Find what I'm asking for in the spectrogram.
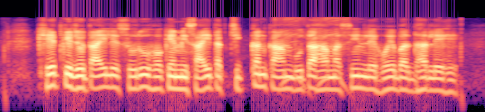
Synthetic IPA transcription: kʰeːt̪ked͡ʒoːt̪aːilesʊɾuɦoːkemɪsaːit̪ɐk̚t͡ʃɪkːənkaːmbuːt̪aɦamɐsiːnleɦoːebɐɾd̪ʱɐɾleːɦeː

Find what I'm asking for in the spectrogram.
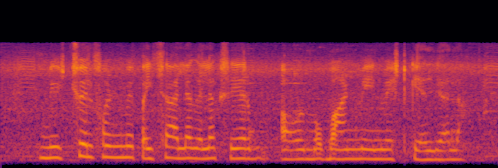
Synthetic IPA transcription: mjuːt͡ʃuəlpʰə̃ɳɖmẽpɐɪsaɐləɡɐləɡʃeːəɾɔːɾmoːbaːɪlmẽɪnʋeːsʈkijəld͡ʒaːlaː

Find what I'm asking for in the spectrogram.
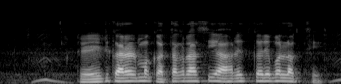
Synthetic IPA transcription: kɾeɖiʈkaɾəɽmãkət̪akɾasiaɦɾit̪kəɾebələk̚t̪ʰḛ

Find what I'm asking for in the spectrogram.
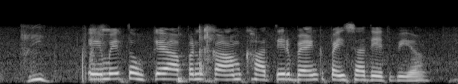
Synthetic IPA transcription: eːmẽːt̪oːkeːaːpənkaːmkʰaːt̪ɪɾbɛ̃ːŋkpɛːsaːd̪eːʈ̪bɪjãː

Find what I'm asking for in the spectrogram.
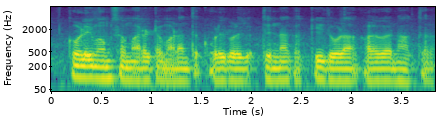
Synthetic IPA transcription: koːɭimɐmsɐma̰ːɾaːʈɐma̰ːɽɐnt̪ɐkoːɭiɡɐɭɐɡet̪inːakɐkːid͡ʒoːɭakaːɭɐʋɐɾɐnɦaːk̚t̪aːɾe

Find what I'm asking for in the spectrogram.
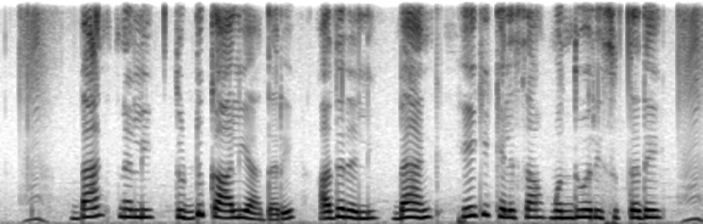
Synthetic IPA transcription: bjaːŋknɐlːid̪̥uɖːukaːlijaːd̪ɐɾe̞ | ɐd̪ɐɾɐlːibjaːŋk | heːɡekɛlɐsɐmund̪uʋɐɾisut̪ːɐd̪e̞

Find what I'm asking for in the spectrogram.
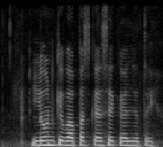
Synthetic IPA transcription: loːnkeʋaːpəskɛːsekɛːld͡ʒaːt̪ai

